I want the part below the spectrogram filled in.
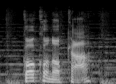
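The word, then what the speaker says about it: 九日: The exceptions for the lower numbers are Koko no Ka, so with the number 9, also seen in Koko no Tsu, with the general purpose counter. This one is accented on Ka itself.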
